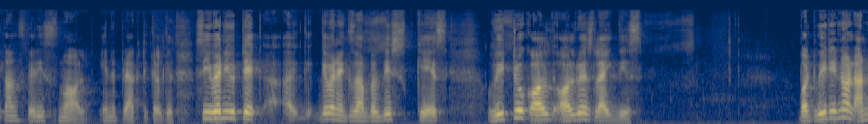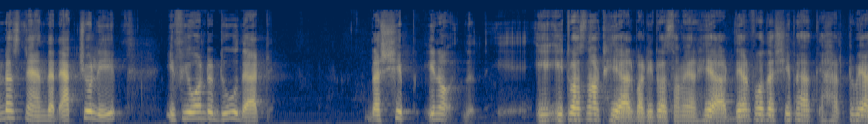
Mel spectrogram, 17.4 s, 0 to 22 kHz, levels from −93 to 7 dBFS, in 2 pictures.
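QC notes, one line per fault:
13.90–17.36 s, overlap-add ripple. The level starts pulsing rapidly near 13.9 s and keeps it up to the end. Each swing is about 11 dB deep. The rate is around 200 per second. That is fast enough to merge into a metallic buzz with extra tones around each note rather than a countable flutter. The sound was split into windowed frames and summed back together. The overlap did not add up to a flat gain, so loudness rises and dips once per frame.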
